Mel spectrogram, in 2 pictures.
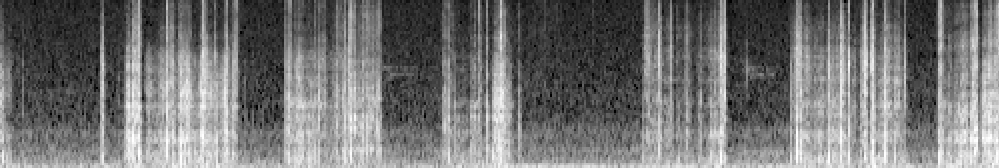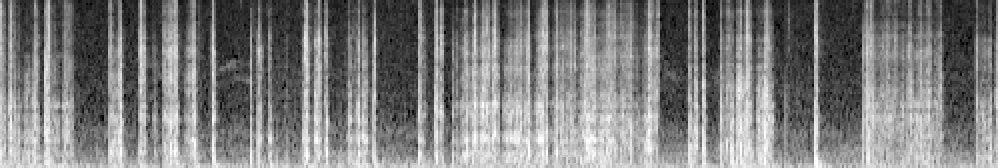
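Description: A ballpoint pen tip scratches across a flat sheet of coarse-grit sandpaper in quick, gritty bursts. The rasping strokes come in short clusters separated by brief pauses, with broadband scratchy noise reaching into high, bright frequencies.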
